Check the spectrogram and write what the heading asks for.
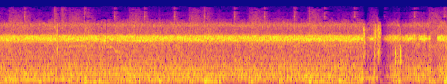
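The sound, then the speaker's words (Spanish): Electric fans switched on in a shop whir steadily throughout, a constant mechanical hum with a bright high-pitched whine on top, briefly dipping near the end but otherwise unbroken and fairly loud. “Yo escucho como un background noise ahí raro, no sé quién será.”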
